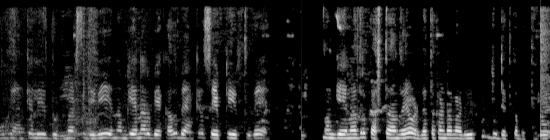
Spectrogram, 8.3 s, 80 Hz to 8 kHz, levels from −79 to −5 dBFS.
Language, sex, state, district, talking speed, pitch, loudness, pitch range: Kannada, female, Karnataka, Mysore, 125 wpm, 215 Hz, -22 LUFS, 205-225 Hz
